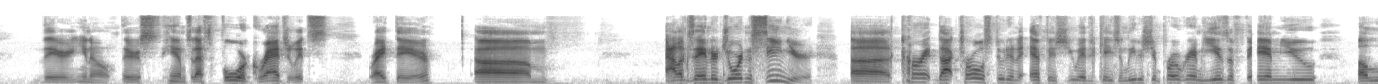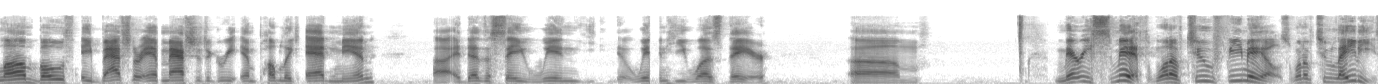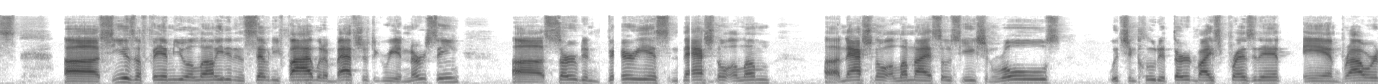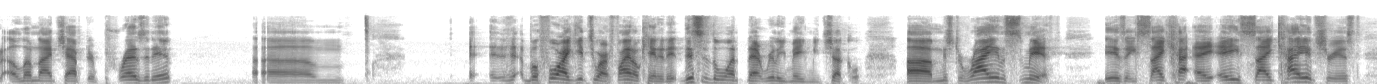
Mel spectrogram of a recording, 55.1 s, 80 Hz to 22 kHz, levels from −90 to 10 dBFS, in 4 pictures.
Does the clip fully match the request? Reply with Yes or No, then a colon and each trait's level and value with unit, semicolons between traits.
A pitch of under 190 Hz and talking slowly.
Yes: medium, 140 Hz; slow, 130 wpm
